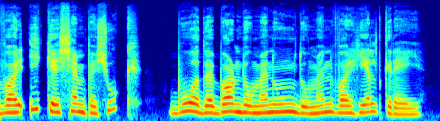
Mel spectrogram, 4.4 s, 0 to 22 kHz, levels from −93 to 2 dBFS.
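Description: No technical faults can be heard anywhere in this speech.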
